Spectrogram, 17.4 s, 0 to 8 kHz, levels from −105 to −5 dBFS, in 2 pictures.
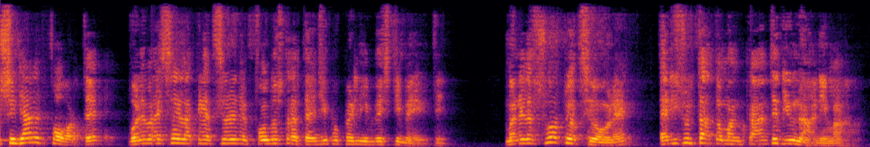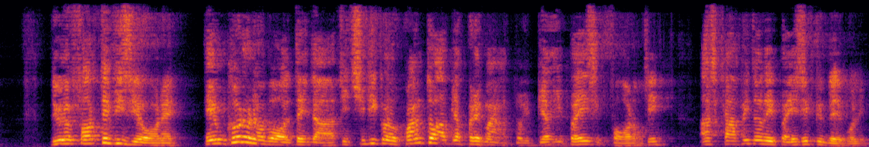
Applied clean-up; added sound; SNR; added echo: neural mask model DeepFilterNet 3.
